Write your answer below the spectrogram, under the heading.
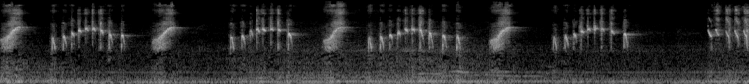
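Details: Long-tailed shrike singing: rapid rattled trills alternating with upswept and arched whistled notes, a phrase roughly every second, high-pitched and clear, with a faint low hum.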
